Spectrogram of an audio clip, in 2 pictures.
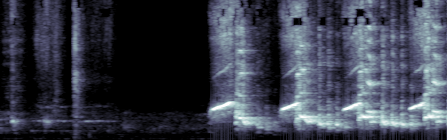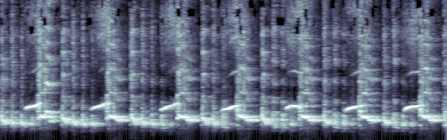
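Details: Partridge, called teetar, from a keeper of red and black partridges: after a faint, quiet start, a loud run of calls begins, each a sharp rising note dropping into a harsh, descending churr, repeated nearly twice a second.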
